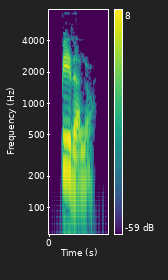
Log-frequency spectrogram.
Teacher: So you hear 3 to 1, and the 3 or the third syllable from the last is stressed. So you'd have to put a written accent anytime the third to the last syllable is stressed.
